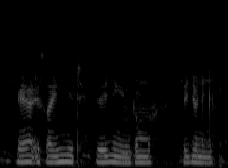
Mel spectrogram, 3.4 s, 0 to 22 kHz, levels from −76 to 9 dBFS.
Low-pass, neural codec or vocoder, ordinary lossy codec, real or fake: 7.2 kHz; none; MP3, 64 kbps; real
